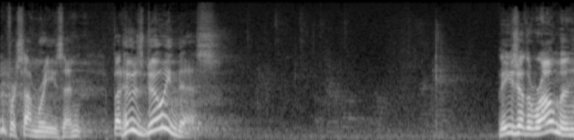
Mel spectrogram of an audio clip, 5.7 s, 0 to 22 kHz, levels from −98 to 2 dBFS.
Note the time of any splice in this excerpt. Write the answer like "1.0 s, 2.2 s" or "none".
none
